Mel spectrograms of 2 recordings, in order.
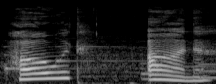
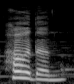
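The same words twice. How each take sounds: First: The phrase is spoken slowly. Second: The phrase is spoken quickly. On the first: "それではゆっくり一緒に言ってみましょう。" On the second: "それでは早く言ってみましょう。"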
